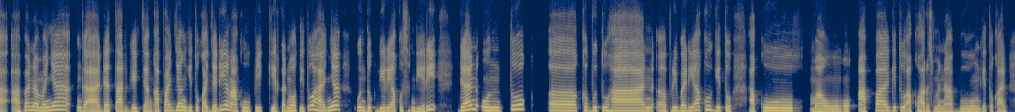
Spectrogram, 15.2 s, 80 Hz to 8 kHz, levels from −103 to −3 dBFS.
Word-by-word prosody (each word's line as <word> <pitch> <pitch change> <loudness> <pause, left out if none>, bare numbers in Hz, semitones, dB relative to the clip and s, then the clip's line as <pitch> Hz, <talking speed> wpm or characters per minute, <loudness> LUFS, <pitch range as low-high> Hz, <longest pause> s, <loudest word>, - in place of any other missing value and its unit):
apa 235 +6 -2
namanya, 245 +4 +1
enggak 210 0 +1 0.2
ada 195 - +2
target 195 -1 -1
jangka 195 0 0
panjang 220 +3 +2
gitu, 205 -1 -3
Kak, 170 - -1
jadi 270 +9 +2
yang - - +2
aku 205 0 +1
pikirkan 200 0 -2
waktu 195 +1 -1
itu 285 - +2
hanya 235 +4 +2 0.2
untuk 215 -1 +1
diri 200 +1 +1
aku 200 +1 -3
sendiri 195 - -1 0.3
dan 270 +6 +4
untuk, 220 +9 +2 0.3
eee, 215 -1 +2
kebutuhan, 205 -2 +2
eee, 200 - -3
pribadi 215 +1 0
aku 265 +2 -1
gitu. 210 -4 -2 0.2
Aku 200 0 +3 0.2
mau 180 -1 0
apa 220 +2 +1
gitu, 220 +1 -1
aku 195 -1 -2
harus 185 -2 0
menabung 175 +1 -2
gitu 175 -1 -8
kan. 175 -1 -2
205 Hz, 145 wpm, -26 LUFS, 195-220 Hz, 0.3 s, dan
